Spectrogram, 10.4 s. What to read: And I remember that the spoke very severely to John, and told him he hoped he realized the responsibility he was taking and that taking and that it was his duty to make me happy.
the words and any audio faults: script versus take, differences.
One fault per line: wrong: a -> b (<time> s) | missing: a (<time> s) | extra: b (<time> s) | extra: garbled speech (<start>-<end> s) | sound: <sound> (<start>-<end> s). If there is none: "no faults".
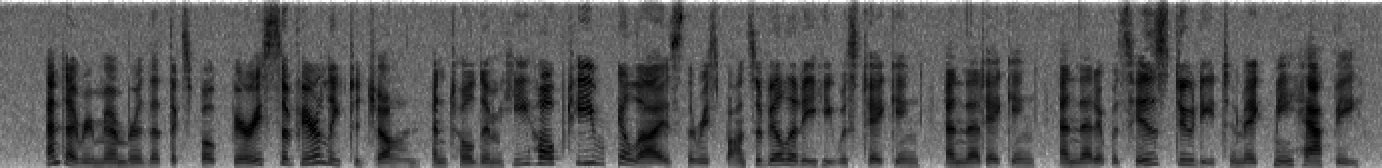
sound: dropout (4.5-4.6 s)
